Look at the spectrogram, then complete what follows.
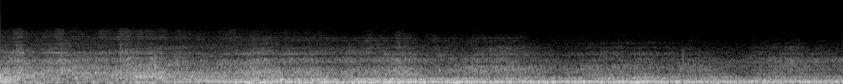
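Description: Jet airliner climbing out after takeoff, its engines a steady low rumble that grows duller as it flies away.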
